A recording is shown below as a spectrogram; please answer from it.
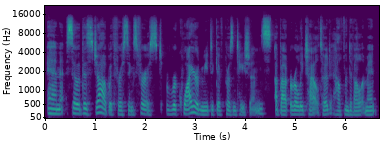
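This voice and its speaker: Low, gravelly-voiced woman guest. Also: steady tone, normal speed. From upstate New York. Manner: candid, reflective, with repeated restarts. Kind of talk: podcast interview.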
